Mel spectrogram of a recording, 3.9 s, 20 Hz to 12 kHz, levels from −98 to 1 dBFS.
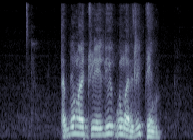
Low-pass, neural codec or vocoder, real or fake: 10.8 kHz; codec, 24 kHz, 1.5 kbps, HILCodec; fake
